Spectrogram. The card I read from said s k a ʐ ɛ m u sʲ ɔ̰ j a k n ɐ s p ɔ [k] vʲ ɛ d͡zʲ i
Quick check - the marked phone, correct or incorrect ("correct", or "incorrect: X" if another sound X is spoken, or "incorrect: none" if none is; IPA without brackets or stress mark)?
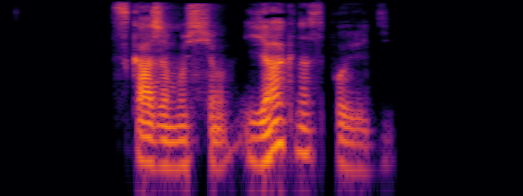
incorrect: none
